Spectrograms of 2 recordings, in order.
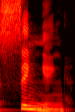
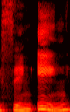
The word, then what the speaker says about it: singing: So here we have singing. Notice the first syllable is accented because most suffixes in English do not get accented. So we don't say sing-ing, it's singing, acting, inning, pinning, winning.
